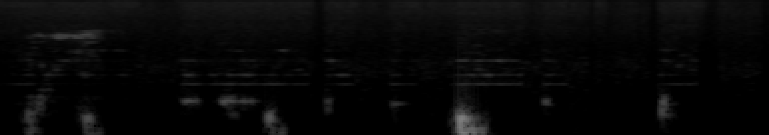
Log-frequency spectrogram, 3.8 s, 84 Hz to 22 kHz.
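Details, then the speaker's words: Soft low-frequency thuds with a faint extra sound just before S1, from atrial contraction in late diastole (active filling), heard with the stethoscope bell; fourth heart sound (S4 gallop), always pathological, e.g. ischemic heart disease. "es un sonido diastólico que tiene bajas frecuencias se produce en la fase de llenado rápido activo es como consecuencia la contracción auricular que te escucha justo antes del primer ruido cardíaco"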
